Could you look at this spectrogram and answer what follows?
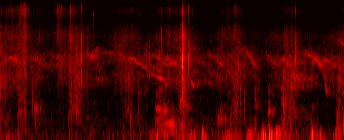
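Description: Farm chickens cluck and call in short bursts amid outdoor rustling and a few footsteps, fairly faint, with people speaking nearby.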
